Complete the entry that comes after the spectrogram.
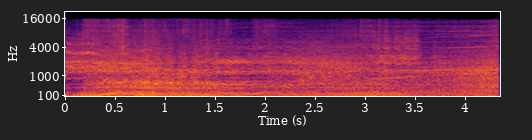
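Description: Classic Fiat 500's small engine revving hard, rising in pitch twice as it accelerates, over steady road and tyre noise in a road tunnel.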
